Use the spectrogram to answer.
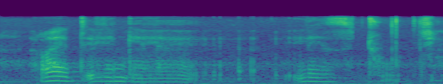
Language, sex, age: Xhosa, female, 35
